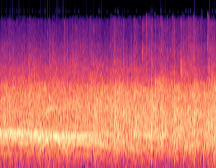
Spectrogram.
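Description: A church audience applauds during a service with dense, steady clapping that holds at an even loudness for a few seconds.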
